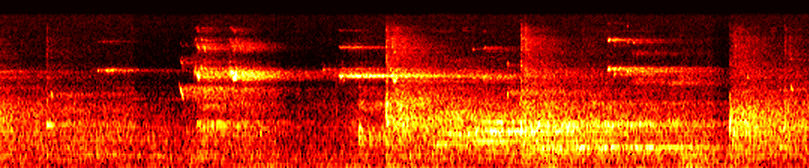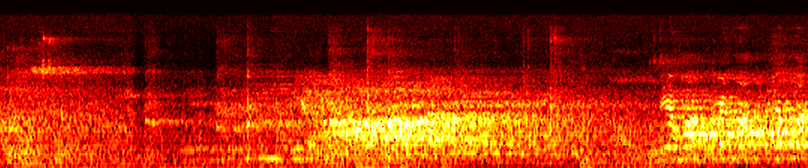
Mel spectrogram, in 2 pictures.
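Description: Shuttlecocks are struck with rackets in a large echoing hall.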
